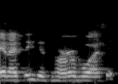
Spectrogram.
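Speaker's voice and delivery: normal talking voice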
